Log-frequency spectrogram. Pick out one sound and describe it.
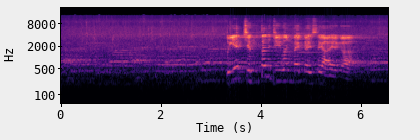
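A man speaks through a microphone, calmly at first and then loudly and with animation.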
